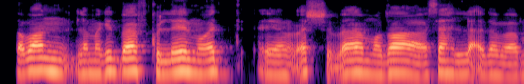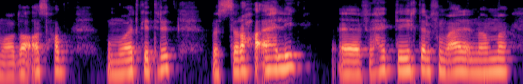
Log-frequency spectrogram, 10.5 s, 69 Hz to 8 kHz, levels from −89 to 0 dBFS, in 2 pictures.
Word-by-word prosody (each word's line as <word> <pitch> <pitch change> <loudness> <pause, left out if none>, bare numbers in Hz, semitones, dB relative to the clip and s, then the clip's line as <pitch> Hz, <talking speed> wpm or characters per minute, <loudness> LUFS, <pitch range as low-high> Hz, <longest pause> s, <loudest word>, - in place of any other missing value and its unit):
طبعًا 150 0 +3
لمّا 130 0 -3
جيت 145 +3 -1
بقى 145 +1 +6
في 150 0 -13
كلّية 135 +3 +3
المواد، 135 -1 -1 0.2
يعني 120 -1 -3
ما 115 - -6
بقاش 140 +1 -3
بقى 135 +2 +2
الموضوع 125 -2 +3
سهل 125 +2 -2
لأ - - -1
ده 120 0 -4
بقى 110 -2 -2
الموضوع 115 +3 -2
أصعب، 145 +1 -5 0.4
والمواد 130 +3 -1
كترِت، 145 +4 -4 0.4
بس - - -4
الصراحة 145 +4 +2
أهلي 170 +4 +1 0.4
آآ 125 -1 +3
في 125 0 -11
الحتّة 150 +3 -4
دي 150 - +2
اختلفوا 150 -1 -3
معايا 140 +2 +2
لإن 135 -1 -2
هُم 140 +1 -1
135 Hz, 180 wpm, -22 LUFS, 125-145 Hz, 0.4 s, بقى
